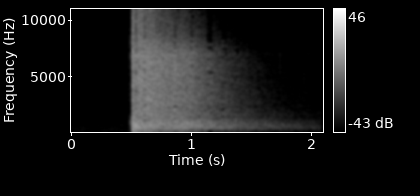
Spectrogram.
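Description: A single loud, close .357 Magnum revolver shot fired with PMC Gold Starfire ammunition outdoors near a chronograph, a sharp crack followed by a ringing decay of about a second and a half.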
